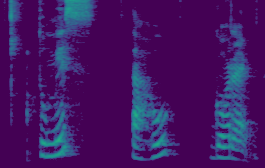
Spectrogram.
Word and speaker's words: Tumis Tahu Terong: stir fry disco and this is how you pronounce it to miss tah gor which literally which literally translated to tofu egg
